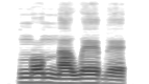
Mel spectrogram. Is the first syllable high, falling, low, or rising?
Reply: high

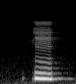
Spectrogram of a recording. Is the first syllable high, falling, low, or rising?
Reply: high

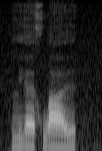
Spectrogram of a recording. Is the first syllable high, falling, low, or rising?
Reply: rising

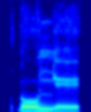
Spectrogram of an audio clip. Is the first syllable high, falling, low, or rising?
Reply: high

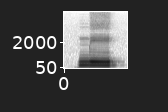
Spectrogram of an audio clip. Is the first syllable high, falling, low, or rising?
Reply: high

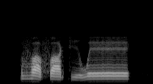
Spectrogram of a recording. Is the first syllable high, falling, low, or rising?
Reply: falling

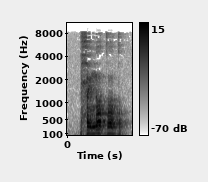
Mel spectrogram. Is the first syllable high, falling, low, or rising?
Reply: low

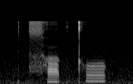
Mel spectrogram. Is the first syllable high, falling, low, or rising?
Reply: low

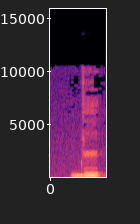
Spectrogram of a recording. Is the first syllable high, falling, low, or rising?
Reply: high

